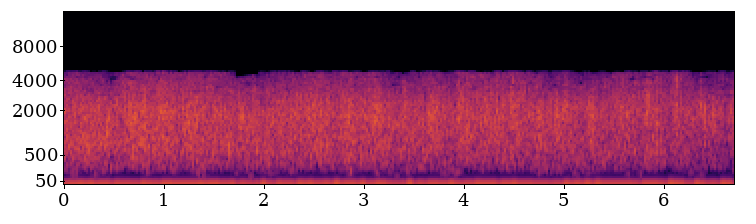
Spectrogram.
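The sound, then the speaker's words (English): Congregation at a preaching service clapping: dense, steady applause that runs unbroken for the whole stretch, fairly faint and even in level, with no voices standing out. “go ahead and clap if you want to, because I know it's true.”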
